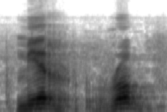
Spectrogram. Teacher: Mir rob, nah, mir tipis karena sebelum ro ditasid harokatnya kasroh, kemudian ro nya tebal karena ro berharokat fathah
